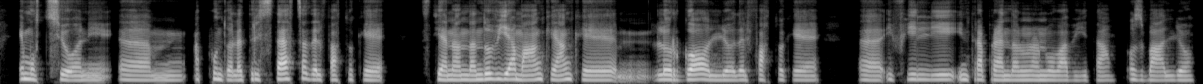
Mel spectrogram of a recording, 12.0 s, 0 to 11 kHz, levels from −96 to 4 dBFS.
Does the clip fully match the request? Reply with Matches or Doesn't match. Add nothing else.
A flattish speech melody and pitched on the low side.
Doesn't match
